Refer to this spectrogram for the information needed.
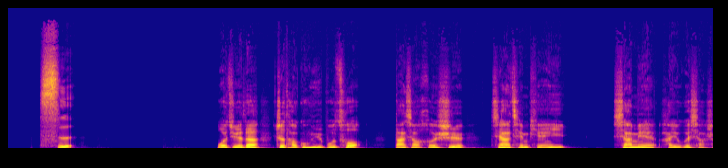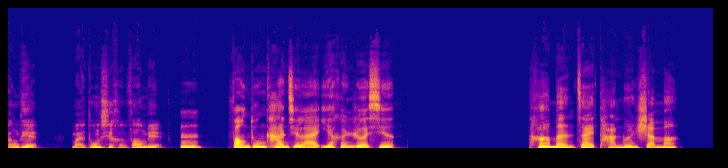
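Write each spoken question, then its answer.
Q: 他们在谈论什么?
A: 一套公寓(租房子)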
